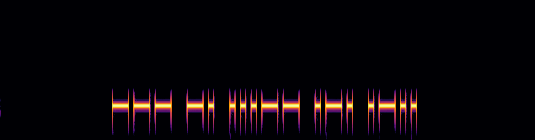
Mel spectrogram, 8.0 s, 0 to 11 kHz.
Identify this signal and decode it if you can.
Morse code, heard as a keyed tone, about 15 wpm, 700 Hz. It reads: ON3RL
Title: DXCC-100 Call Signs - 5 Characters - Repeated 3x - 15wpm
